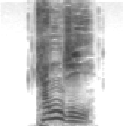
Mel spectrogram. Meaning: kanji
- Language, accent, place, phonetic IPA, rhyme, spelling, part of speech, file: German, Germany, Berlin, [ˈkand͡ʒiː], -and͡ʒi, Kanji, noun, De-Kanji.ogg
